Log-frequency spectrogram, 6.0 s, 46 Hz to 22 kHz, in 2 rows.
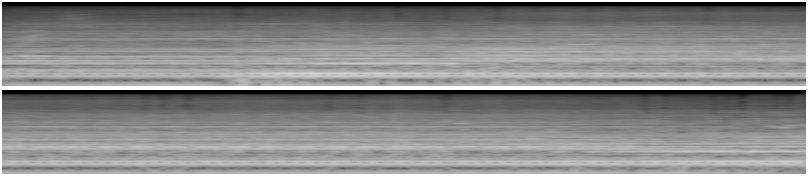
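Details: Ingersoll Rand 5 hp single-stage twin-cylinder 60-gal compressor, started with tank at about 50 psi and feeding an ambient air cooler and moisture separator: loud steady pumping hum with even pulses, no knocks or rattles. Normal running.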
